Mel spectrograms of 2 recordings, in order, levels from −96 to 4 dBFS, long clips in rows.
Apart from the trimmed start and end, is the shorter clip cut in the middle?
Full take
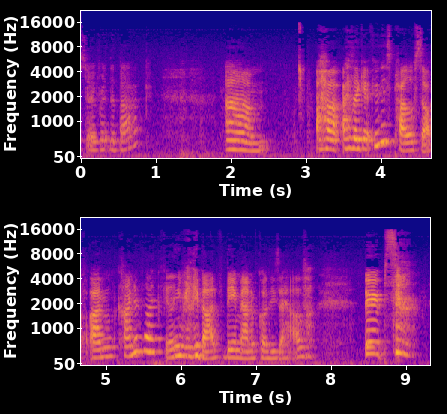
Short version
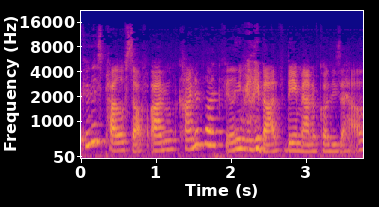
no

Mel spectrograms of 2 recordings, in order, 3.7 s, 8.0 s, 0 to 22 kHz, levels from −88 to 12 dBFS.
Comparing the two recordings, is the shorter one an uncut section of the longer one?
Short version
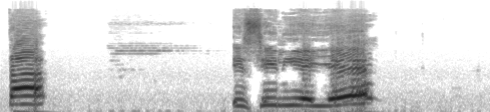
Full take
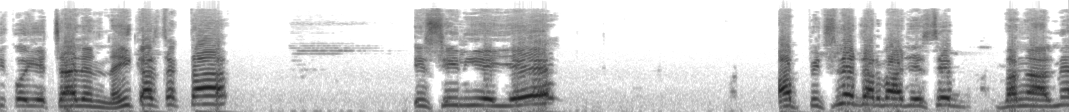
yes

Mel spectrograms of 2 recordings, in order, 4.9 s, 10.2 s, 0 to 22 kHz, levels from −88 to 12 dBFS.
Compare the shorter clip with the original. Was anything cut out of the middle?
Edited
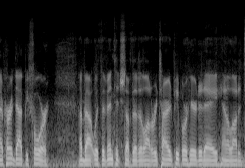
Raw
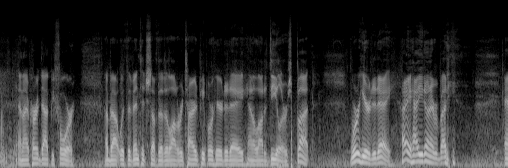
no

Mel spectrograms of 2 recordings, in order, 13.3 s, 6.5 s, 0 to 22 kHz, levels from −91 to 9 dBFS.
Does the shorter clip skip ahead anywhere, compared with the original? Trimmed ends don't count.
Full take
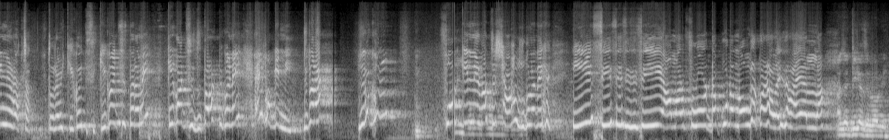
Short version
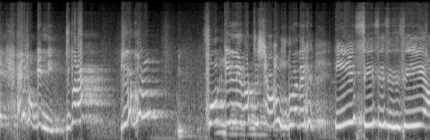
no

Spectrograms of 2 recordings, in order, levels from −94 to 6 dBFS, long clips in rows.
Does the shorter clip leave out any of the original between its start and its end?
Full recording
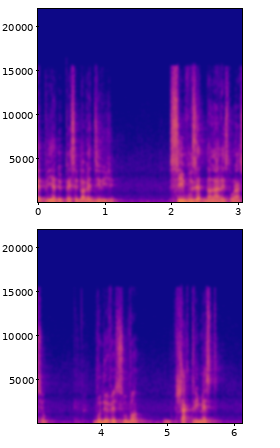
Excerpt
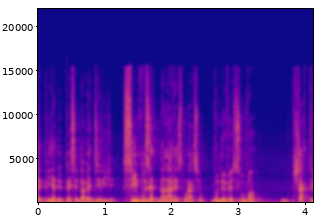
yes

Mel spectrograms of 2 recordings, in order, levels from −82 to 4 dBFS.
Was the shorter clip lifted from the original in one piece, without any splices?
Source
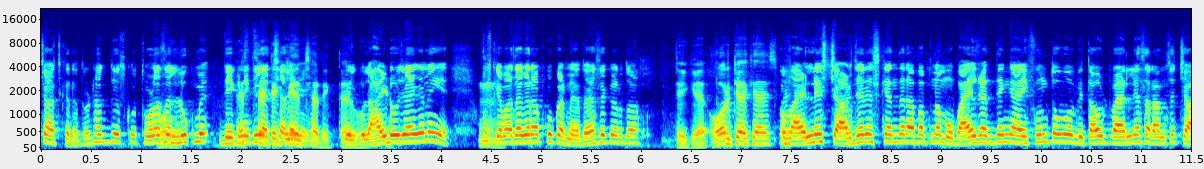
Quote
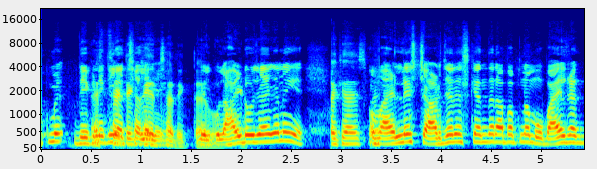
no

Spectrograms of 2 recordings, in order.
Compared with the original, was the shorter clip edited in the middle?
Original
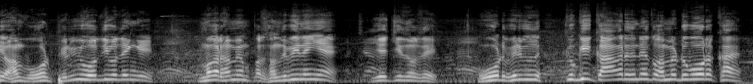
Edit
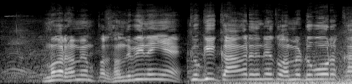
yes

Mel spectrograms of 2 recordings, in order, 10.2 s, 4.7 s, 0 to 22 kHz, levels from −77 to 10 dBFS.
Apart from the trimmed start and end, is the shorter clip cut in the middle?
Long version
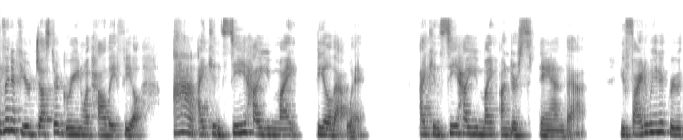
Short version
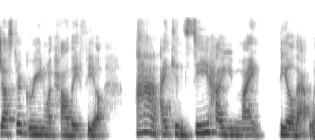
no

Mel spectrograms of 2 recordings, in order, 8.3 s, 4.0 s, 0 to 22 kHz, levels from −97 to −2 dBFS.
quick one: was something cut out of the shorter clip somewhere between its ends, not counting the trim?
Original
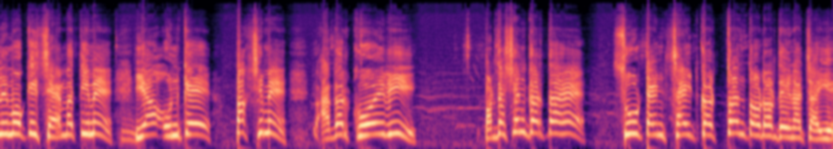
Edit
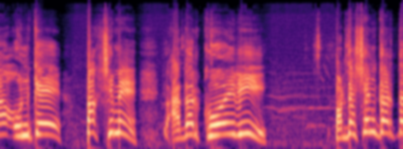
no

